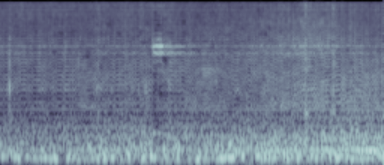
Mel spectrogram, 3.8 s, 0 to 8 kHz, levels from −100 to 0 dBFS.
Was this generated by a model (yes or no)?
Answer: yes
